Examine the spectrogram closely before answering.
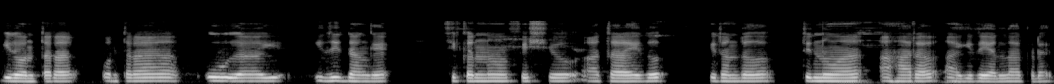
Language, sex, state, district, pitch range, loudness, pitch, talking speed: Kannada, male, Karnataka, Dharwad, 145-160 Hz, -18 LUFS, 155 Hz, 85 wpm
